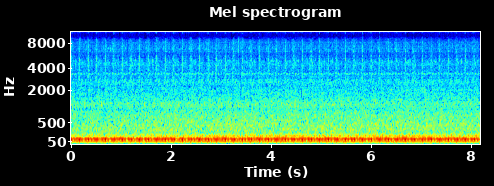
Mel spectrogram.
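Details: Fourth-gen 6.7L diesel truck: steady, even diesel clatter at idle, about three pulses a second, no stray knocks or misses; sounds healthy, though turbo actuator and grid heater issues remain.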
